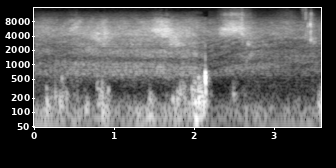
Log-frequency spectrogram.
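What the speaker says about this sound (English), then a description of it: "N73530, and it's a white and blue plane." A white and blue propeller airplane, registration N73530, drones steadily in the distance with a low, rough engine hum and a brief louder swell partway through.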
